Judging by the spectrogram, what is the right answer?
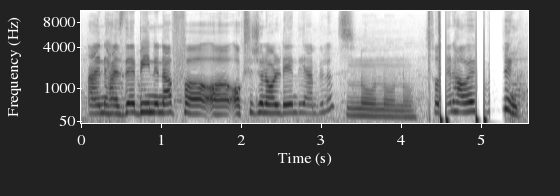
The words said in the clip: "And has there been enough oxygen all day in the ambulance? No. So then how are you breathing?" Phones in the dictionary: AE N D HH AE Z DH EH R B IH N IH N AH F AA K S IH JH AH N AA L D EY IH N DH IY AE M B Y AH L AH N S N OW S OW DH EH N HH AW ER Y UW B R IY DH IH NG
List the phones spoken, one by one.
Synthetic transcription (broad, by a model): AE N D HH AE Z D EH R B IH N IH N AH F AA K S IH JH AH N AA L D EY IH N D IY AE M B Y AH L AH N S N OW S OW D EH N HH AW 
